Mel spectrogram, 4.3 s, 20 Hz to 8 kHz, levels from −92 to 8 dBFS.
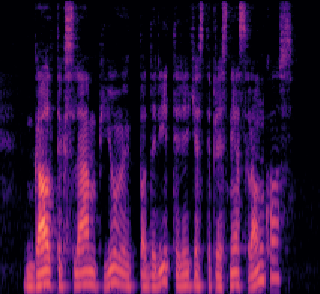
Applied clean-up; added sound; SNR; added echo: none; none; none; none.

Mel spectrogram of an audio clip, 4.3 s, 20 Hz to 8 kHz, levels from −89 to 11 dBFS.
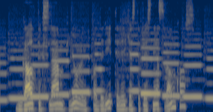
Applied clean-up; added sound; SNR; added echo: none; Wind instrument, woodwind instrument; 2 dB; none.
